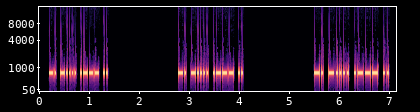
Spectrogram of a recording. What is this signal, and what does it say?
Morse code, heard as a keyed tone, about 35 wpm, 700 Hz. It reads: N6JI N6JI N6JI
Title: Speed Racing - USA 1x2 Call Signs 28wpm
